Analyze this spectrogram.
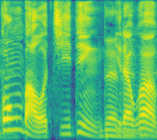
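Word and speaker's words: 꽁바오 지딩이라고 (宫保鸡丁): 궁보개정인데 중국어 발음으로는 꽁바오 지딩이라고 하고 그리고 이제 피디님께서도 말씀해 주셨지만 그 찌 그리고 개가 닭고기를 뜻하는데 정이라고 하는 게 그 띵인데 네네.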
